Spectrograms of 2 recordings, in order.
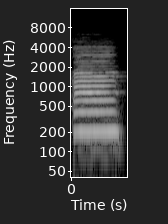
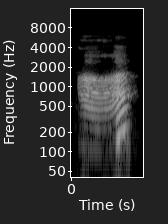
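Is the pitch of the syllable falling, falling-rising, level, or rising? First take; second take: level; falling-rising. First: The pitch stays high and level. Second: The pitch dips low, then rises. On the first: "nada datar" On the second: "nada tiga atau nada turun kemudian naik"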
